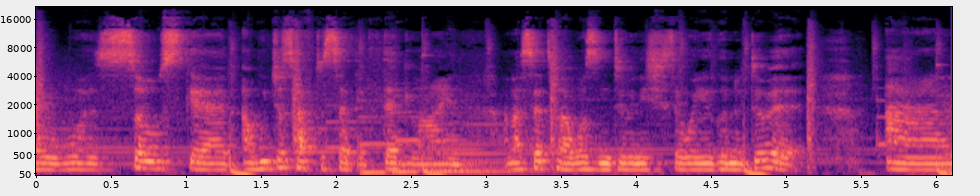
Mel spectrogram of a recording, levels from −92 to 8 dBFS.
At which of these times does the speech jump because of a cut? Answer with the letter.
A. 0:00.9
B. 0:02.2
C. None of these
C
